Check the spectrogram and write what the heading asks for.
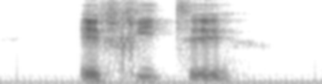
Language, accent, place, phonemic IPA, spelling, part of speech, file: French, France, Lyon, /e.fʁi.te/, effriter, verb, LL-Q150 (fra)-effriter.wav
- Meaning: 1. to break up, crumble 2. to crumble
